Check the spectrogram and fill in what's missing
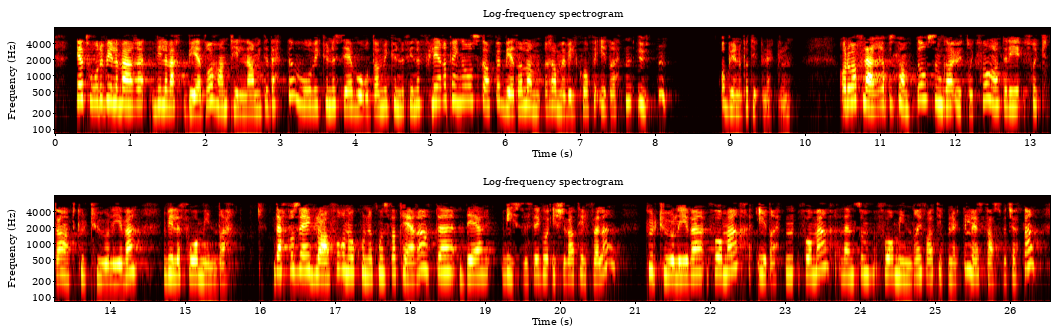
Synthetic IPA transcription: jæɡt̪ʰʁuːʁd̪ɛʋɪəəʋɪlːəʋæʁt̪beːd̪ʁəɔɦɑːɛnt̪ʰɪlnæʁmɪŋt̪ɪld̪ɛt̪ːəʋʊɾʋɪkʰʉnːəseːʋʊʁd̪ɑnʋɪkʰʉnːəfɪnːəfleːɾəpʰɛŋːəɾɔskɑːpəbeːd̪ɾəʁɑmːəʋɪlkʰoːɾfɔɾʔɪd̪ɾɛt̪nʉːt̪n | ʔɔbəjʏnːəpʰɔt̪ʰɪpːənœkln̩ | ʔɔd̪ɛʋɑʁflæːɾəʁɛpɾəsn̩t̪ʰɑnt̪əʁsɔmɡɑːʔʉːt̪ʰːɾʏkːfɔʁɑt̪d̪ɪfɾʏkt̪ɑɑt̪kʰʉlt̪ʰʉːʁliːʋəʋɪlːəfoːmɪnd̪ɾə | d̪æɾfɔʁs̬ɔjæɡlɑːfɔʁɔnoːkʰʉnːəkʰʊnst̪ɑt̪ʰeːɾəɑt̪d̪ɛʋiːst̪əsɛɡɔʔɪçːəʋæːɾət̪ʰɪlfɛlːə | kʰʉlt̪ʰʉːʁliːʋəfɔːʁmæːʁiːd̪ɾɛt̪ːn̩fɔːʁmæːʁd̪ɛnsɔmfoːɾmɪnd̪ɾəɪfʁɑːt̪ʰɪpːənœkːəld̪ɛst̪ɑːt̪sbʉd̪ɕɛt̪ːə

